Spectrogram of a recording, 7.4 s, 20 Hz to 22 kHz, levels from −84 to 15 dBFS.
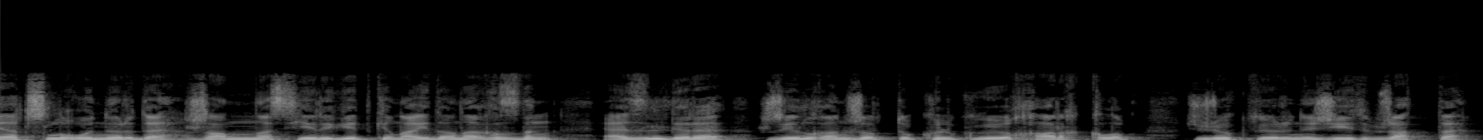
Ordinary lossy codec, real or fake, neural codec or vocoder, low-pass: none; real; none; none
